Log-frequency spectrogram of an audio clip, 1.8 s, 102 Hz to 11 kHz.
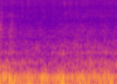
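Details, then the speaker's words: Chevrolet Impala while driving: a deep, steady drone from the front under road noise that rises with speed and is clear from about 30 mph, not louder when braking. Owner suspects a bad driver-side wheel bearing, unconfirmed. "okay I'm not sure how good that humming comes up but I believe I have a bad wheel bearing I mean it's humming pretty loud and the noise kind of faster I go you know it goes with the wheel so"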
